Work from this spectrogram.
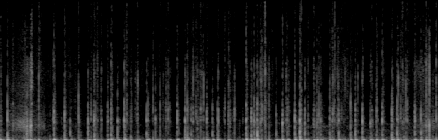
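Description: Fingertips and short nails scratch and tap the textured surface of a large purple solid styrofoam foam roller held horizontally. A dense run of quick, dull, low thumps mixes with dry, crackly scratching that has a bright edge, each tap dying away almost instantly.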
